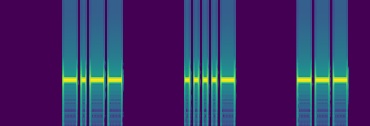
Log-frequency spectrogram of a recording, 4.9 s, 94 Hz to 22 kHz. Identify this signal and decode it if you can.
Morse code, heard as a keyed tone, about 20 wpm, spaced as for 8 wpm, 700 Hz. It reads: Y4O
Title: 145 Lesson 24e - Letter y - Three Characters 20wpm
